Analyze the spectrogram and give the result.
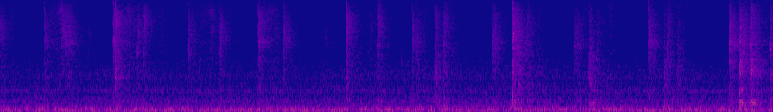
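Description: Long fingernails tap along the spine of a hardcover book, "The Hacienda," held horizontally, its paper jacket over cardboard. The result is a quiet, irregular series of sharp, dry clicks with brief bright ticks over a steady low hum.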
